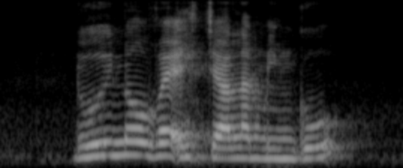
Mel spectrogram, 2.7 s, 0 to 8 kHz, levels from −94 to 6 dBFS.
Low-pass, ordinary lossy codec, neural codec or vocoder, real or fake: none; none; codec, 16 kHz, 4 kbps, FunCodec, trained on Chinese and English, 50 frames a second; fake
